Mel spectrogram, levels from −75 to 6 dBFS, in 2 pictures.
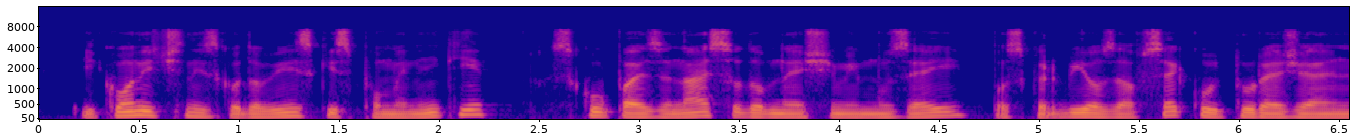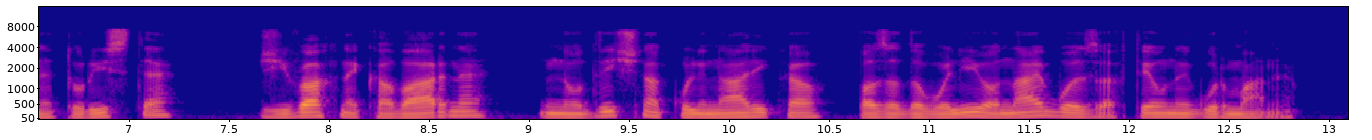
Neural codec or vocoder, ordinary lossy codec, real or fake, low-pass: codec, 16 kHz, 2 kbps, FunCodec, trained on LibriTTS, 25 frames a second; none; fake; 7.2 kHz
